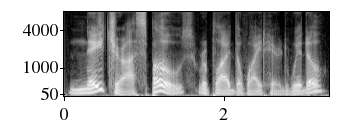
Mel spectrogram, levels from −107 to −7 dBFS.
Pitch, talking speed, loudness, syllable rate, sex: 120 Hz, 145 wpm, -18 LUFS, 4.8 syllables/s, male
